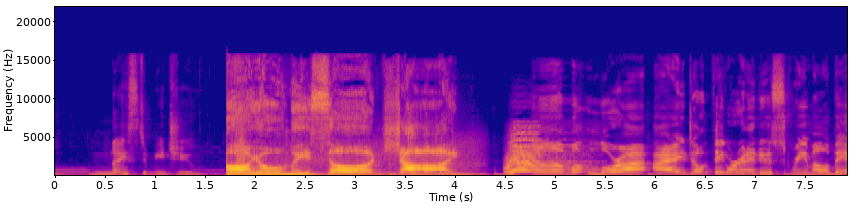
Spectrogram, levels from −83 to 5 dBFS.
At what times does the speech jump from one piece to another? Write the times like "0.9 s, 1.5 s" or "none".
1.7 s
